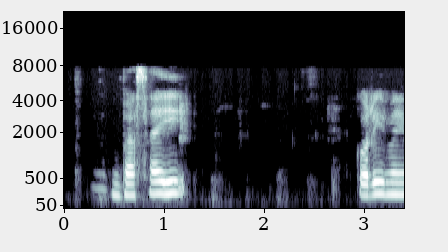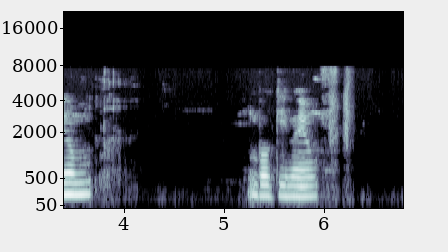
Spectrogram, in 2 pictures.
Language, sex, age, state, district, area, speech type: Manipuri, female, 30-45, Manipur, Imphal East, rural, spontaneous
